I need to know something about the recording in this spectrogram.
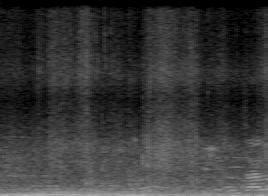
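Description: A low, steady engine hum, with a brief faint voice near the end.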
